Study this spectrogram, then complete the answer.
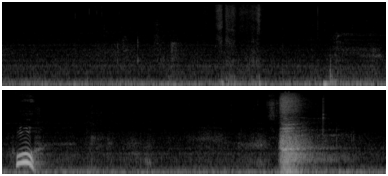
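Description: A young man speaks close into a microphone.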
